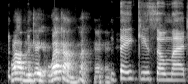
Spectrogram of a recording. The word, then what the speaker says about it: Wala Blegay: Let me welcome now the councilwoman, Rob, and I'm being very intentional with the pronunciation. Rob Blegay, welcome.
